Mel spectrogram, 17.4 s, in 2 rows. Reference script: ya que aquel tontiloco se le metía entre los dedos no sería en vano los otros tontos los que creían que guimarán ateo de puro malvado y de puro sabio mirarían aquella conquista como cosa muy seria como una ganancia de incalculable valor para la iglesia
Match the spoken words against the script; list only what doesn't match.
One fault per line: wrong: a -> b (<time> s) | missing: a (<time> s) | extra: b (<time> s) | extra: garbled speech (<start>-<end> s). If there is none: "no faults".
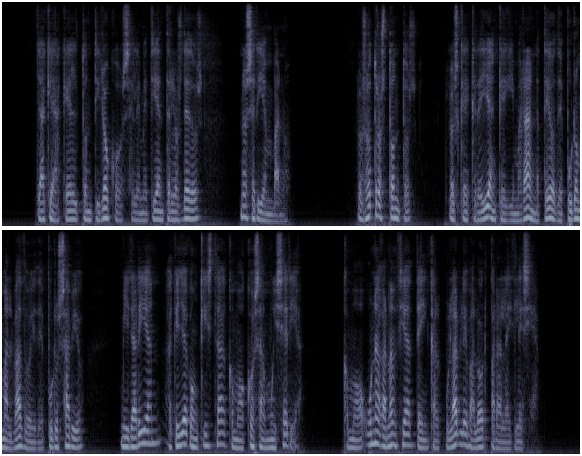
no faults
